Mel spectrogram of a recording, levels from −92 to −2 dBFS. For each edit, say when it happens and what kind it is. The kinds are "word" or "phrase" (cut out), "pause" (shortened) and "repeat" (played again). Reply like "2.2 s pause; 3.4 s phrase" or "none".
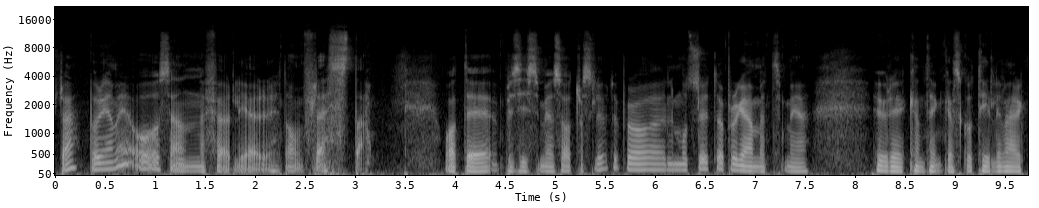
5.3 s word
